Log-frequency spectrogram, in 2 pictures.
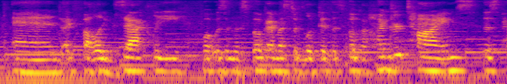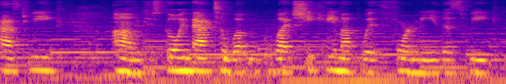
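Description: With an American accent, the speaker keeps a moderate pace while clear music plays in the background. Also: woman. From Orlando, Florida. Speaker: fifth grade teacher. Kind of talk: patient testimonial to camera. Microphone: phone near.

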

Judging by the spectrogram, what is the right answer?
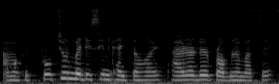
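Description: A woman speaks in an unremarkable speaking voice at a medium pitch. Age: 40s. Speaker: vlogger. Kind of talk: casual vlog monologue.

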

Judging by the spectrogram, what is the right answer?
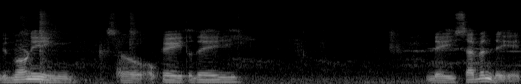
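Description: A man talks slowly at a fairly low pitch with ordinary pitch variation. His tone is slightly mellow.

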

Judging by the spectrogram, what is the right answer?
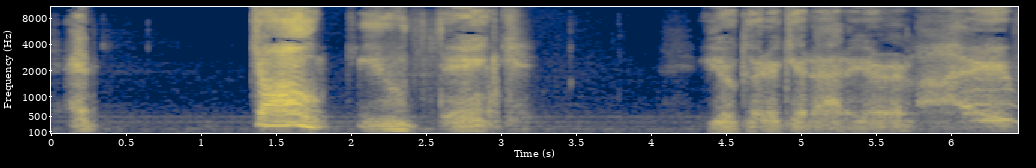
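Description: A raspy, put-on character voice moves at a very slow pace, broken by long, frequent pauses. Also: man, extremely high pitch for a man. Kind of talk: audition scene reading. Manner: menacing, threatening.

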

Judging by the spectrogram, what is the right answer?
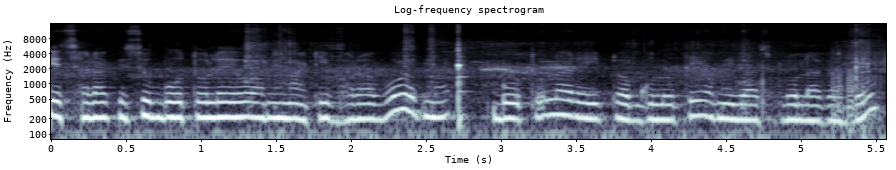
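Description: A woman speaks in a flat monotone at medium pitch, her loudness very even, with noticeable background noise. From Rangpur, northern Bangladesh. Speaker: gardening vlogger. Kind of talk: casual vlog narration.

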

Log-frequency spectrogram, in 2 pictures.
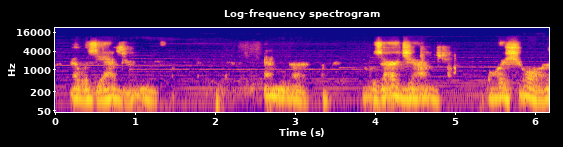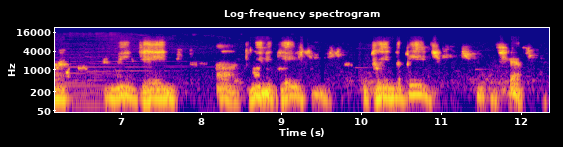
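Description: Faint music plays behind a man who speaks at a fairly slow pace with ordinary pitch variation and long, frequent pauses. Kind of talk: interview answer. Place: home room. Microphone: video call.

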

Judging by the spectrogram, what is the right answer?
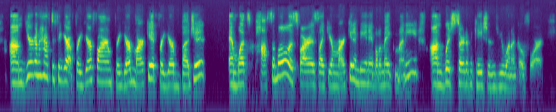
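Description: In an American accent, a woman talks at a fairly quick pace with lively intonation and a bright, sharp tone, the sound dry with no echo and the background quiet. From US Midwest, Kansas City, Missouri; Missouri. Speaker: farmer and herbalist; keynote speaker. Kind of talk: keynote conversation. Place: home room. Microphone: video call.

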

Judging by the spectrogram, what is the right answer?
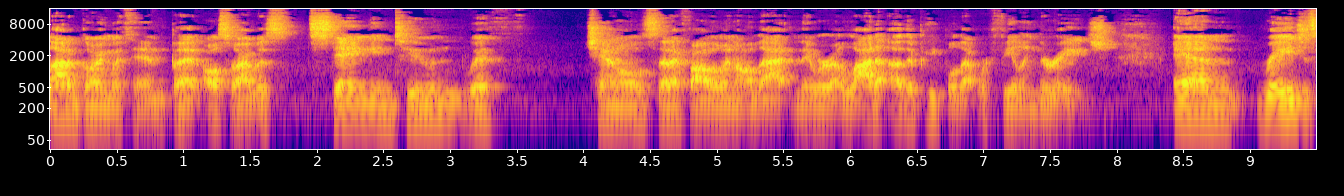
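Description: With audible room echo around him, a man talks at a fairly quick pace in a bright, sharp tone with ordinary pitch variation. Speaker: spiritual tarot reader. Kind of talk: casual vlog chat. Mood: relaxed, lightly laughing. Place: home room. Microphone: webcam.

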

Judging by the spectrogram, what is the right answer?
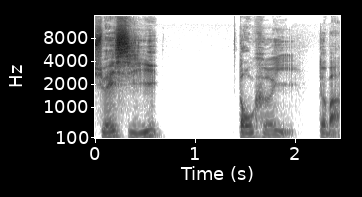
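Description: This man's pitch swings very widely. The recording is very clean, with a silent background. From China. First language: Chinese (speaking Thai). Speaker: Chinese language teacher. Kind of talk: language lesson.

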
